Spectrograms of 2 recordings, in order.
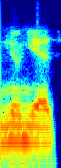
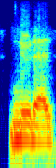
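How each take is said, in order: First: The name is pronounced the Spanish way. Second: The name is pronounced the Portuguese way. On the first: The speaker calls it wrong. "and not Spanish" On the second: The speaker calls it right. "because it's Portuguese"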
